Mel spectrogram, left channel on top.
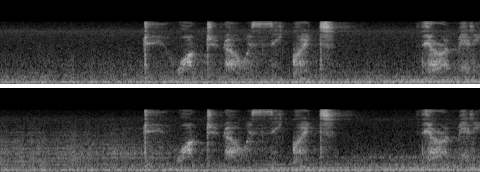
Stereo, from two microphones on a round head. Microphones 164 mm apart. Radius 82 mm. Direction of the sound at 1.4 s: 5° left (ahead or behind).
